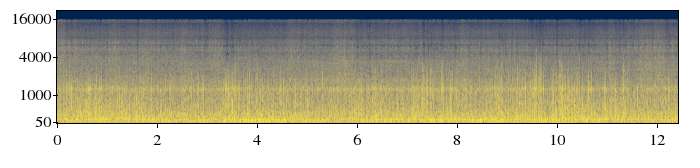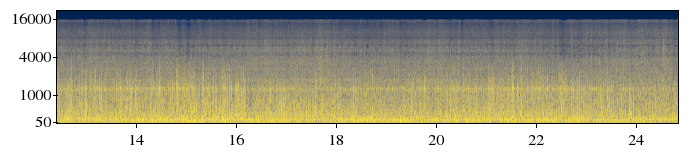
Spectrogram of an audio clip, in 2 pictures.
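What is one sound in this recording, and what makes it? Wind buffets a microphone loudly and steadily outdoors.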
